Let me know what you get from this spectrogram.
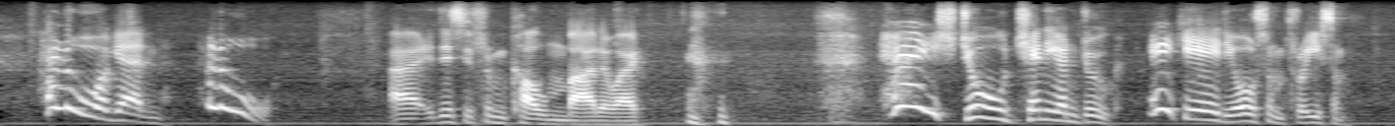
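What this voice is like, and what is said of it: A poorly done put-on accent. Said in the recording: “I've just got to get the right accent ... Now, that accent's just terrible.”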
